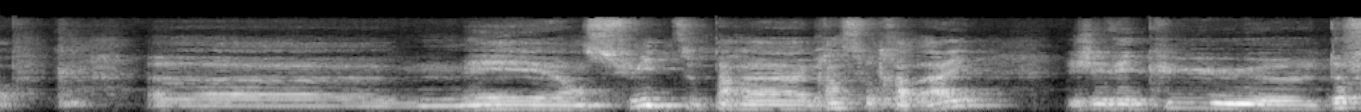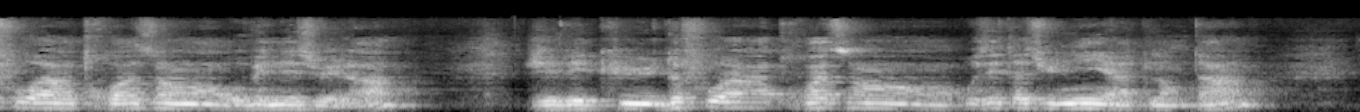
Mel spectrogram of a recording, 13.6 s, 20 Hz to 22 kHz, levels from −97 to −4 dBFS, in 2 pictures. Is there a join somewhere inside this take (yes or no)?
no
